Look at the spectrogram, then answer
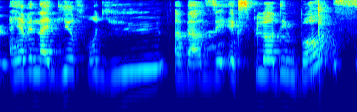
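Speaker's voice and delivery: terrible, bad French accent. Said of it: "with a terrible French accent".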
